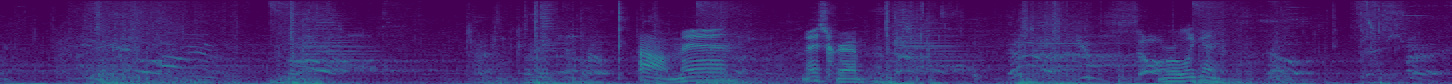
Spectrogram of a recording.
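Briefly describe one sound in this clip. Heavy punches and kicks land with loud thuds and cracks.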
